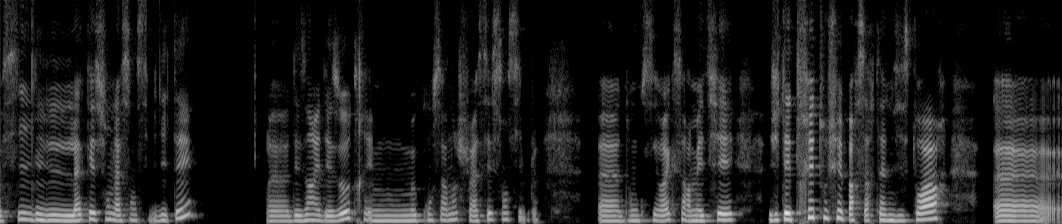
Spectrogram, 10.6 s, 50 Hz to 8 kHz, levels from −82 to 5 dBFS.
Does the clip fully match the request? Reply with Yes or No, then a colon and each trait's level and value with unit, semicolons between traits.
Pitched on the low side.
No: high, 195 Hz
